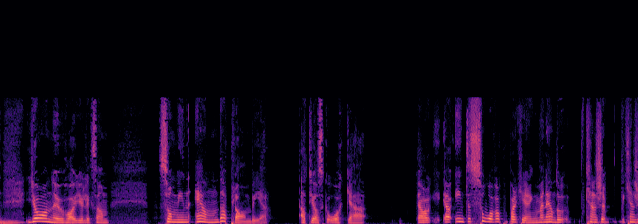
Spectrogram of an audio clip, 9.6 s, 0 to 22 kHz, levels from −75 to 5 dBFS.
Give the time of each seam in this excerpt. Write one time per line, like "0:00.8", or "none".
none

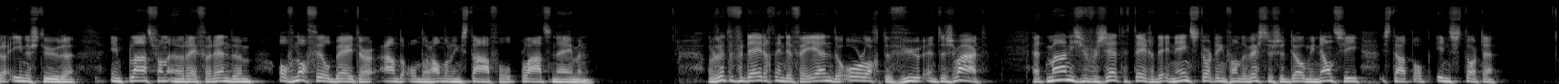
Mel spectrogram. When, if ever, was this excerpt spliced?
0:10.3
0:13.8

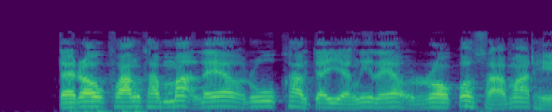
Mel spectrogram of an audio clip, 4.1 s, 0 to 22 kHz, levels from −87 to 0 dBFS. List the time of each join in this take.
none

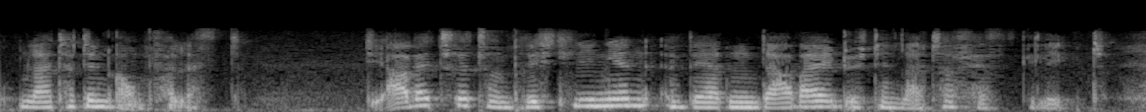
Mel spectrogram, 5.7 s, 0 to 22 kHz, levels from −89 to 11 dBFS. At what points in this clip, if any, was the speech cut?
0:01.8

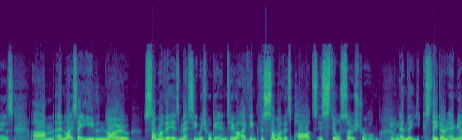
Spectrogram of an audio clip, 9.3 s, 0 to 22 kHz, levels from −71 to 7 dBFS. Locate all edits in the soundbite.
none

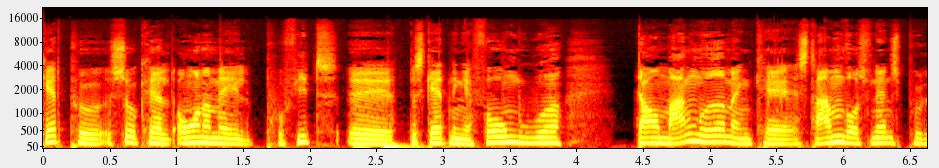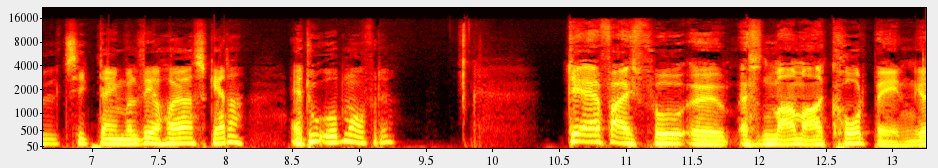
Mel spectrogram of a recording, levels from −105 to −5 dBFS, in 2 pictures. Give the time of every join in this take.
none

